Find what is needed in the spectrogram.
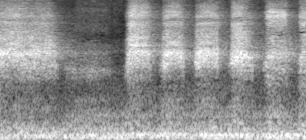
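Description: A healer's rapid hissed 'sh' sounds, part of a whispered limpia cleansing chant: one long hiss at the start, then short hisses about five a second.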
